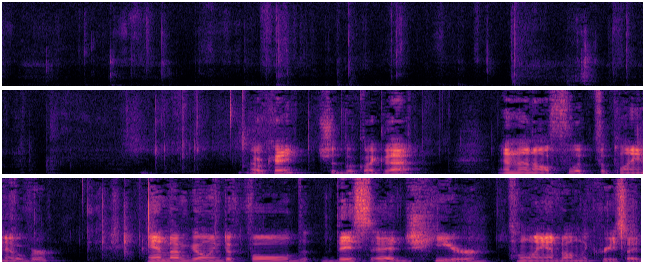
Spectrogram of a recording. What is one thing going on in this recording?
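Paper rustles and creases as it is folded by hand.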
